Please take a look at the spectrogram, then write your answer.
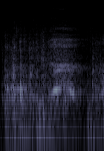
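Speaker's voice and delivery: high startled gasp; sharp gasp. Real, not acted. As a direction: gasp in sudden alarm. Misses the blender.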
